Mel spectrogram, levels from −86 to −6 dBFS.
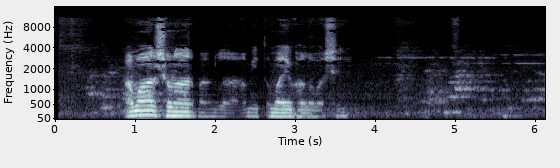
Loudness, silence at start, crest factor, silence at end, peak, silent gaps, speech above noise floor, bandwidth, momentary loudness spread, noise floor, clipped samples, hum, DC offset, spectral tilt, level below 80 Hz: -18 LUFS; 0.45 s; 22 dB; 0.5 s; -2 dBFS; none; 35 dB; 11.5 kHz; 26 LU; -55 dBFS; under 0.1%; none; under 0.1%; -5.5 dB/octave; -56 dBFS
